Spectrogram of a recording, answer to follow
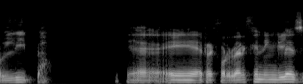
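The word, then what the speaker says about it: Lippe: una e y eh debo de pronunciarlo como lipa eh recordar que en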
